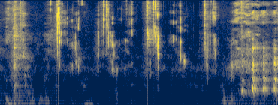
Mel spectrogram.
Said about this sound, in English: Like the sound of eating.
